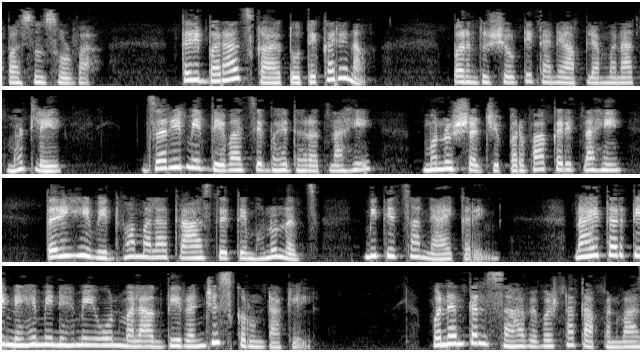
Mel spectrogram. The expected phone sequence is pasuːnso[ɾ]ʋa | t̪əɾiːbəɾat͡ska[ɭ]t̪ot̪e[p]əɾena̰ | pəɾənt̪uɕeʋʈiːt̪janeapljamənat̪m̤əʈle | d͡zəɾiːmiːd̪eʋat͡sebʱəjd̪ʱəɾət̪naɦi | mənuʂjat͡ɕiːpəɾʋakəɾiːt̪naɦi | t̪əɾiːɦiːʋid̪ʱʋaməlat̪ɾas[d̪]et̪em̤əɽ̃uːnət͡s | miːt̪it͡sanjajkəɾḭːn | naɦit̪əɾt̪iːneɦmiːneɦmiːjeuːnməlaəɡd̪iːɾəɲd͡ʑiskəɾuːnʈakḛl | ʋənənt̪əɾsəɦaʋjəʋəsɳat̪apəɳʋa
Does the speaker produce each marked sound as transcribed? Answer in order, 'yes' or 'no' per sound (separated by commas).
no, yes, no, yes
